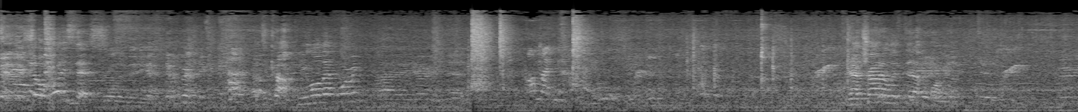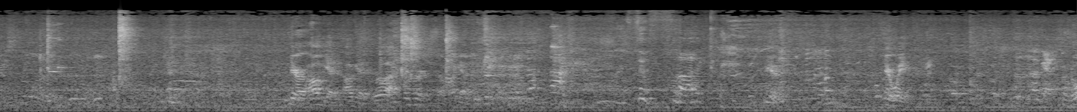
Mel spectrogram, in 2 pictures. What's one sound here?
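A crowd chatters and laughs in a noisy room.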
